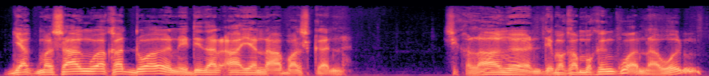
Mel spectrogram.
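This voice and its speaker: A man's voice: low-pitched, big pitch swings, a little slow, vocal fry, dry recording, full character voice. An actor with a Filipino accent playing a commanding, busy male boss in a radio drama. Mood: brisk, commanding. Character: busy male boss giving orders to his driver.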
